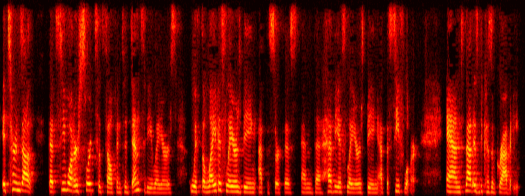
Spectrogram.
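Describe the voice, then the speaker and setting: A woman's voice: medium pitch, moderate pace. A woman from Miami, a physical oceanographer, giving a friendly explanatory science demonstration over a video call with frequent ums. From Miami, Florida. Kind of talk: online science presentation and demo. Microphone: webcam on a video call. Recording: dull lo-fi video call audio.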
